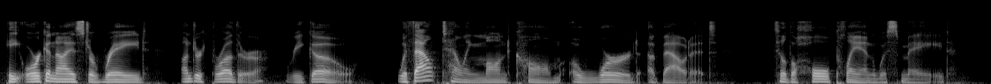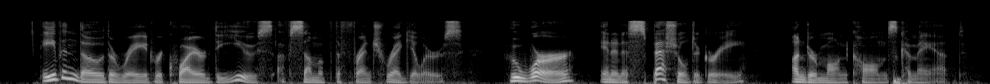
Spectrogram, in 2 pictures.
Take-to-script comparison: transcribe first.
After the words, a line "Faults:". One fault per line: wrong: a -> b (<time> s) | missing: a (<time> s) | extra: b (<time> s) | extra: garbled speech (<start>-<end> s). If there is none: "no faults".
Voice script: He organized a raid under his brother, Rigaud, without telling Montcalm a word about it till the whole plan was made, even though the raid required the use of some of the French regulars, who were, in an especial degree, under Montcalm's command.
He organized a raid under brother, Rigaud, without telling Montcalm a word about it till the whole plan was made, even though the raid required the use of some of the French regulars, who were, in an especial degree, under Montcalm's command.
Faults:
missing: his (2.0 s)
